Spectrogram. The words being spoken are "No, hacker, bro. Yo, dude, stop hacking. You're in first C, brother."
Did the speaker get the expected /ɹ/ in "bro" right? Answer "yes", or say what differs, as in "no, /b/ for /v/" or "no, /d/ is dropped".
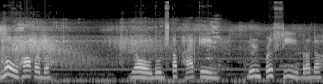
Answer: no, /ɹ/ is dropped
